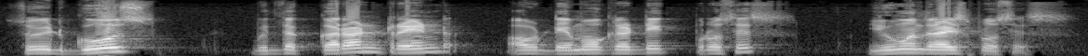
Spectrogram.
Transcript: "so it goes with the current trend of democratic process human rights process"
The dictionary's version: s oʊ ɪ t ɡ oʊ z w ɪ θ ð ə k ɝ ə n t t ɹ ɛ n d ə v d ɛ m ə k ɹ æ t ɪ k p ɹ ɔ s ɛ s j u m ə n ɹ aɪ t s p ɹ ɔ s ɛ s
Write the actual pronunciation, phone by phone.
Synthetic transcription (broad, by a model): s oʊ ɪ t ɡ oʊ z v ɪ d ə k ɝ ə n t t ɹ ɛ n d ə v d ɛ m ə k ɹ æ t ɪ k p ɹ ɔ s ɛ s j u m ə n ɹ aɪ t s p ɹ ɔ s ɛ s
